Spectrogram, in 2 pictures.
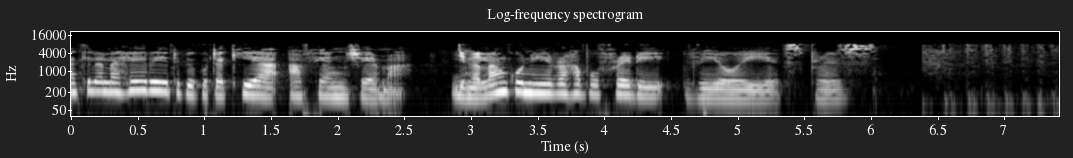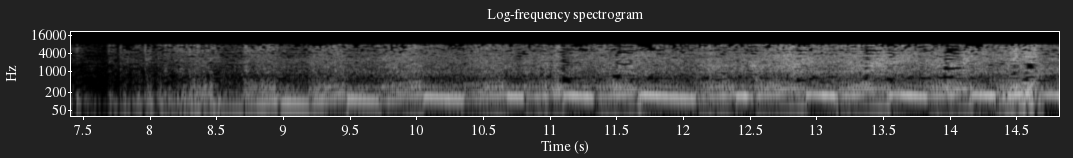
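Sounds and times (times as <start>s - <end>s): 
speech: 0.0s - 6.6s
car engine running after being started: 6.4s - 14.8s.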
